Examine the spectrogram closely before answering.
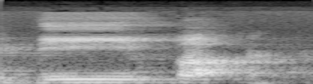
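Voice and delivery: दीपक with a stretched "dee"; long, unhurried vowel. Shown as a demonstration. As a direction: linger at ease on the ī of दीपक. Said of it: "आराम से".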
